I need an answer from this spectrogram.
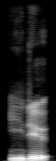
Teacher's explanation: it goes down one more time I do and you do starts low and goes up slightly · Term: pitch accent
